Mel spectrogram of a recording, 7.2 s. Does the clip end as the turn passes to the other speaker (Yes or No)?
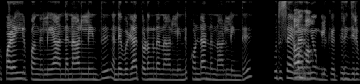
No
